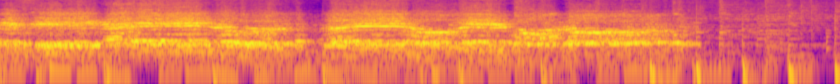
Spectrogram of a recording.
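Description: A group of children singing a folk song in unison over a recorded backing track with a steady bass beat. The voices stop about seven seconds in, leaving the instrumental accompaniment of plucked notes.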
